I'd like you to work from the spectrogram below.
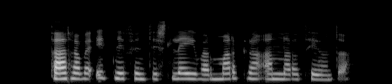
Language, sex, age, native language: Icelandic, female, 18-19, Icelandic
